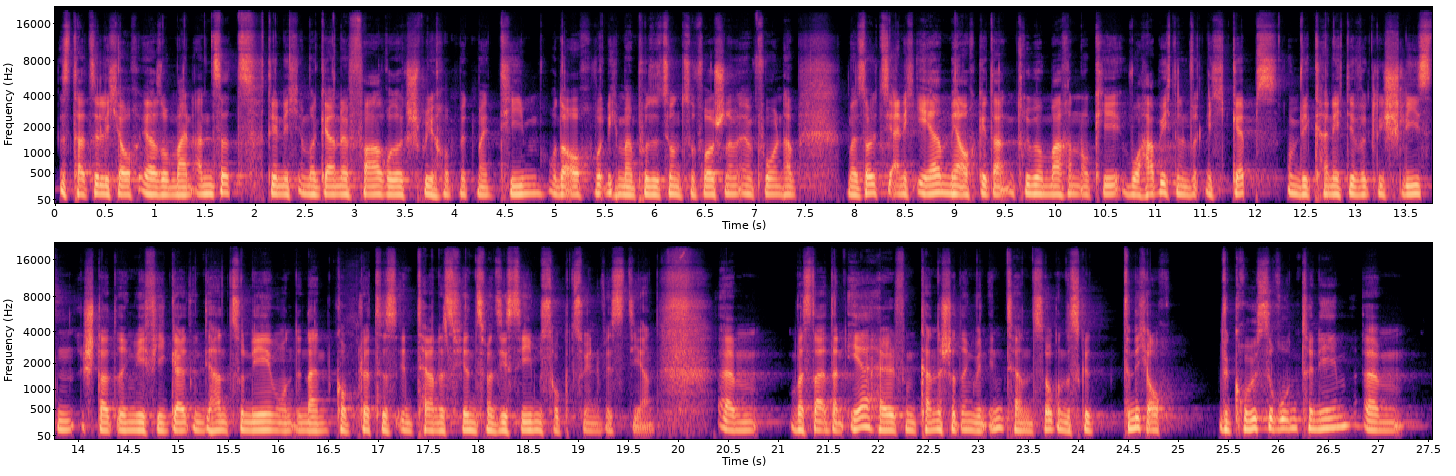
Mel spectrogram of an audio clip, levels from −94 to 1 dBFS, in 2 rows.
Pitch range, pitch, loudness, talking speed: 125-135 Hz, 130 Hz, -16 LUFS, 200 wpm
